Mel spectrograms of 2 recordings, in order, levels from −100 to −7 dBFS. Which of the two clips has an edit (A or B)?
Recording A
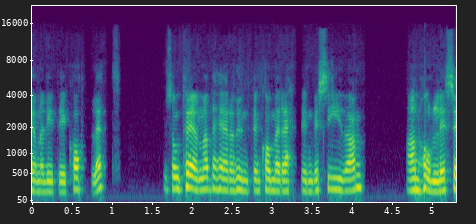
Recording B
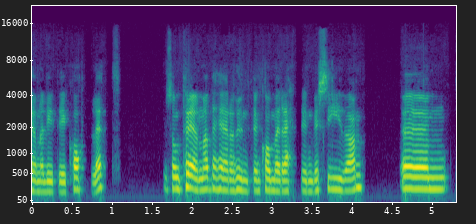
B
